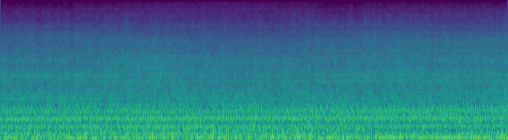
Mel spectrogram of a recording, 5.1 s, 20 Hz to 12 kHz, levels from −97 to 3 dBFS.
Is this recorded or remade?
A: remade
